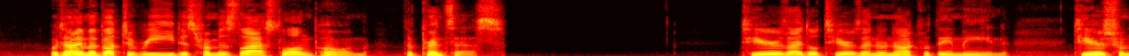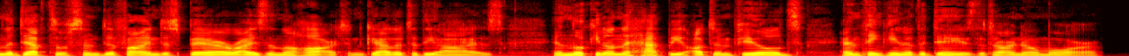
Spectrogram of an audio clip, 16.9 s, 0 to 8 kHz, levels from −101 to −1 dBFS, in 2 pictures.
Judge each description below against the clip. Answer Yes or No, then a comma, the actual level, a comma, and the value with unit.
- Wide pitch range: No, average, 3.6 semitones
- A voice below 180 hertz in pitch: Yes, medium, 140 Hz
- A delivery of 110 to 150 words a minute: No, average, 200 wpm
